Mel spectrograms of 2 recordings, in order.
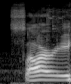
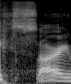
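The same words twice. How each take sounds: First: High, loud sorry; yelped sorry; loud apology. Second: Sorry through a laugh, higher; sheepish laughing sorry. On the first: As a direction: blurt the apology. Apologizing after breaking sample. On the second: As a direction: giggle the apology. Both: Real, not acted.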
